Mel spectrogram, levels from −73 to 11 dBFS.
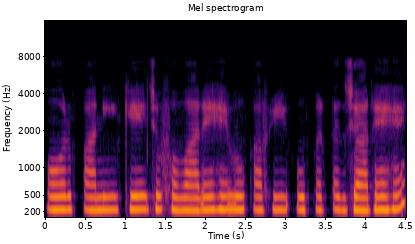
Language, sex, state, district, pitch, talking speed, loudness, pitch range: Hindi, female, Chhattisgarh, Jashpur, 235 Hz, 170 wpm, -16 LUFS, 235-240 Hz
